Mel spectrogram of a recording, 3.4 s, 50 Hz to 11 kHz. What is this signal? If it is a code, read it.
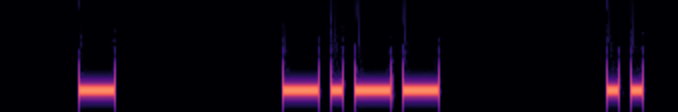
Morse code, heard as a keyed tone, about 20 wpm, spaced as for 8 wpm, 700 Hz. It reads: TYI
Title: 145 Lesson 24e - Letter y - Three Characters 20wpm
